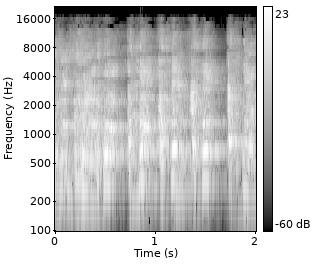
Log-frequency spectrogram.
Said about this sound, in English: Coughs in Italian.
